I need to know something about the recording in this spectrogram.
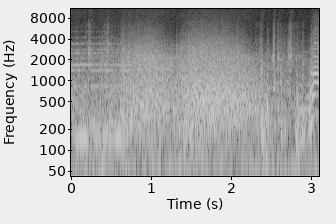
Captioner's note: gunshots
